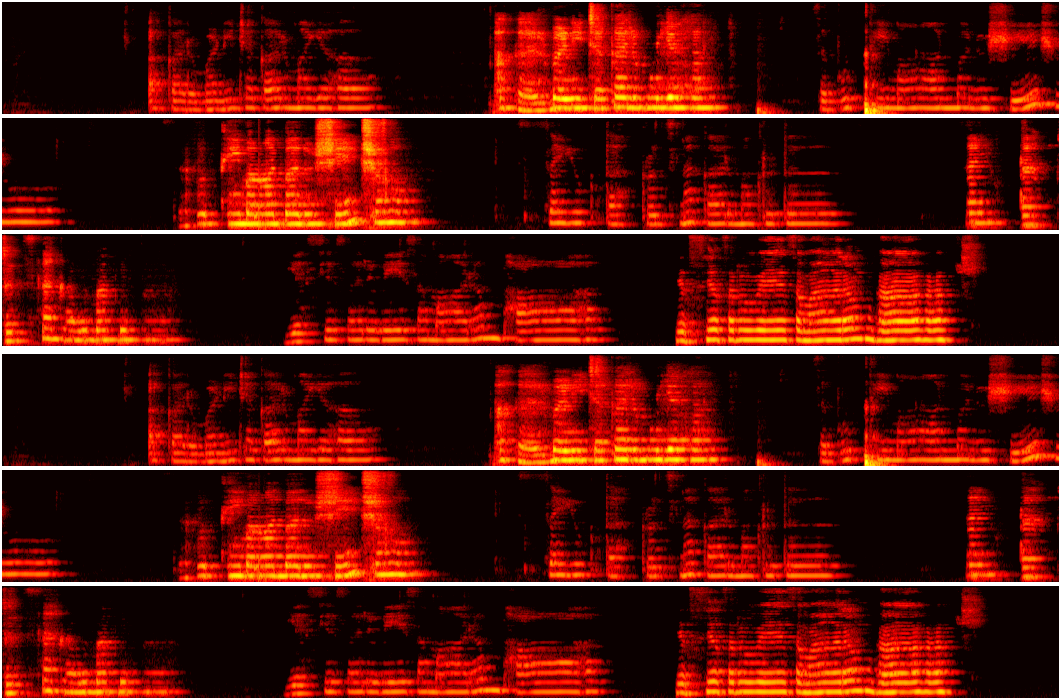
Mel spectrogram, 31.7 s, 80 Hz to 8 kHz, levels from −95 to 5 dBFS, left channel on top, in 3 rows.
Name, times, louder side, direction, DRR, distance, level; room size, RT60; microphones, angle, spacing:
voice 1, 1.5-3.8 8.2-11.1 16.0-18.9 24.0-27.1, equal, 5° left, 3.7 m, -42 dB
voice 2, 4.9-7.1 12.5-14.7 20.2-20.5 20.7-22.8, left 2 dB, 70° left, 1.6 m, -29 dB
voice 3, 27.9-30.9, left 2 dB, 25° left, 0.9 m, -31 dB
12.0 x 11.5 x 2.4 m
head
